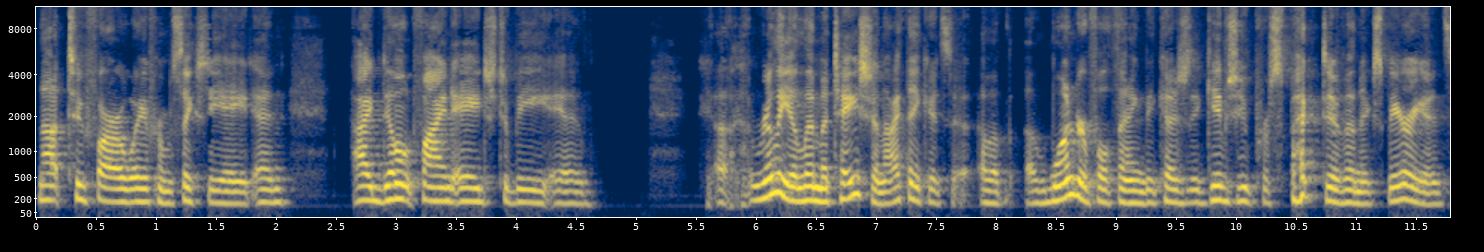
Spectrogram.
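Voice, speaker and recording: A woman with an unremarkable speaking voice talks at a moderate pace in an American accent. Her pitch is fairly low, with ordinary variation, over a quiet background. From California. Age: 60s. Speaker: podcast guest, stress coach. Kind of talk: interview conversation.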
